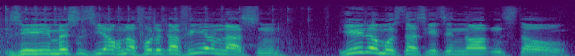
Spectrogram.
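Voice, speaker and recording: A man's voice: sits high, big pitch swings, brisk, fairly bright tone, a little hiss or hum. A man playing a curt, bossy, impatient checkpoint guard in a 1960s German radio play. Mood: officious, impatient.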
